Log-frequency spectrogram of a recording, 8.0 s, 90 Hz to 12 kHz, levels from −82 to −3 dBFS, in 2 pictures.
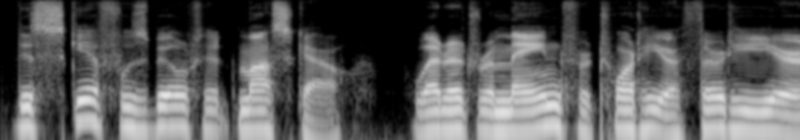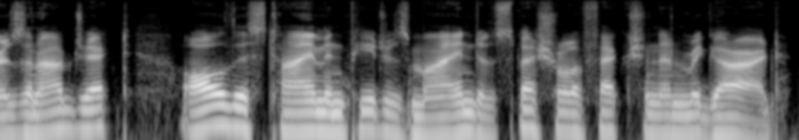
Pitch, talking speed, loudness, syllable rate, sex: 120 Hz, 205 wpm, -19 LUFS, 5.3 syllables/s, male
